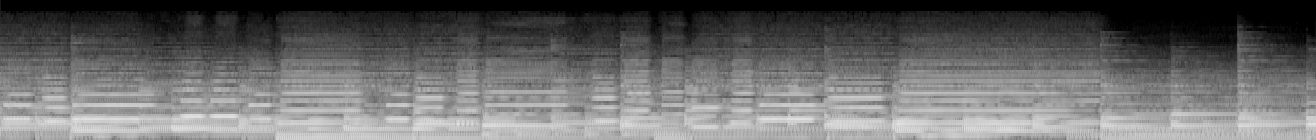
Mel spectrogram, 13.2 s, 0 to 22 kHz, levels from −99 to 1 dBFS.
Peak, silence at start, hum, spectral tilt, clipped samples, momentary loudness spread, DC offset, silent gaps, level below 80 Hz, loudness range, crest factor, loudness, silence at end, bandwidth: -4 dBFS; 0 s; none; -8 dB/octave; under 0.1%; 6 LU; under 0.1%; none; -32 dBFS; 3 LU; 14 dB; -19 LUFS; 0 s; 9.2 kHz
